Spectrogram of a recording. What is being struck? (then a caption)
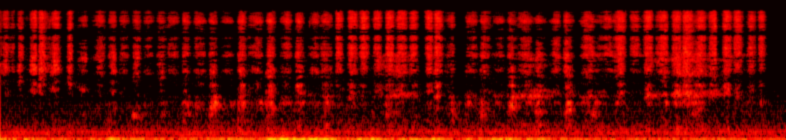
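Thin paper sheet on a wooden table, rubbed with a wooden colored pencil. A pink wooden colored pencil is rubbed back and forth across a thin printed paper coloring sheet lying flat on a wooden table. It makes a steady run of quick, dry, bright rasping strokes, about three to four per second, over a low background rumble. The strokes grow louder in the middle and then settle back to a softer, even scratching.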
